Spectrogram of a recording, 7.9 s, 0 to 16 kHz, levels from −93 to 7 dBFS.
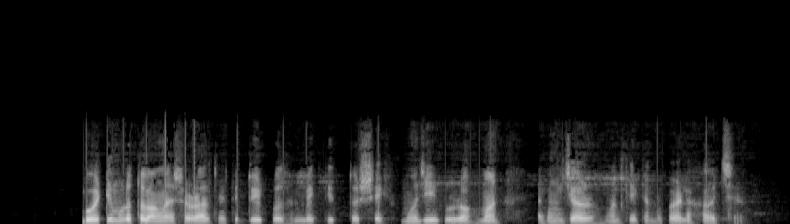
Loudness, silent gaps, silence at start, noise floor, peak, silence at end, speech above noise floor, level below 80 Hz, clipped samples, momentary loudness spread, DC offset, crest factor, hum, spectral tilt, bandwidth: -21 LUFS; none; 0.85 s; -88 dBFS; -2 dBFS; 0.6 s; 67 dB; -58 dBFS; under 0.1%; 15 LU; under 0.1%; 20 dB; none; -6 dB/octave; 7.2 kHz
